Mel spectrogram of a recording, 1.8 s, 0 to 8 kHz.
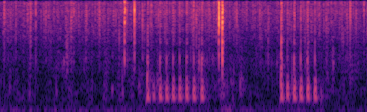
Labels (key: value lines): label: biophony, damselfish
recorder: SoundTrap 600 or HydroMoth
